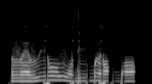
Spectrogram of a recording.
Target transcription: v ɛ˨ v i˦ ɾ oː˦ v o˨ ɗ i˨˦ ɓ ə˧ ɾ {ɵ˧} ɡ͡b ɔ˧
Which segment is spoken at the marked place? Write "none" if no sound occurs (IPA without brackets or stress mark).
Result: ɔ˧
